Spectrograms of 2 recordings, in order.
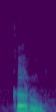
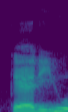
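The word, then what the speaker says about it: Carew: और जो दूसरा वर्ड है वो है करू, कैरियू नहीं है, इट इज़ करू, टॉमस करू।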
